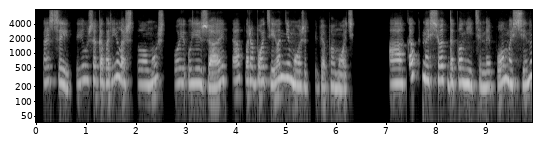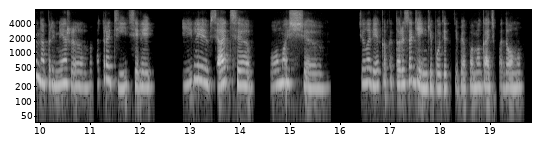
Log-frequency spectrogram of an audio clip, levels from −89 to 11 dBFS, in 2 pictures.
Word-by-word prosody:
Скажи, 250 -5 -1
ты 245 +3 -7
уже 270 -1 -3
говорила, 270 +3 0
что 230 -1 -3
муж 260 +7 -2 0.2
твой 245 +2 -6
уезжает, 235 - +4
да, 295 - -3
по - - -1
работе, 260 -1 -1
и 230 - 0
он 315 +1 +3
не 310 0 +3
может 210 -7 +2
тебе 195 -2 -6
помочь. 190 -3 -3 0.7
А 240 0 +3
как 305 +7 +1
насчёт 275 -2 +2
дополнительной 225 -4 +1
помощи? 235 +1 +2
Ну, 250 +9 +3
например, 235 -2 +2
э, 205 0 -3 0.2
от 230 +4 -17
родителей, 205 -6 -2 0.5
или 250 +3 0
взять, 230 +2 +4
э, 210 -2 +2 0.3
помощь, 235 +3 +2
э, 190 -2 -2 0.7
человека, 235 -3 -2
который 230 -3 0
за 260 +3 0
деньги 205 -6 +2
будет 185 -1 -3
тебе 185 - -6
помогать 195 - 0
по - - -11
дому? 195 0 -1
230 Hz, 125 wpm, -23 LUFS, 205-250 Hz, 0.7 s, уезжает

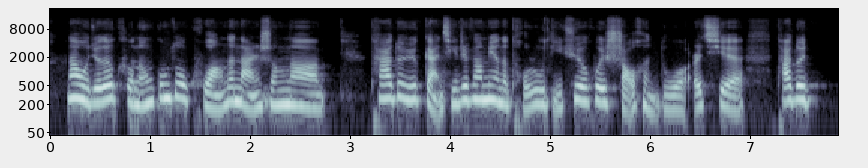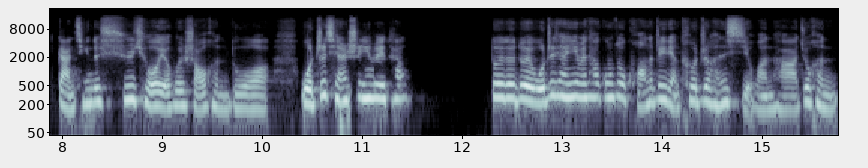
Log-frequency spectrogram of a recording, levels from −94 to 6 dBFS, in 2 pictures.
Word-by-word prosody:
那 275 -1 +5
我 245 - +4
觉 220 0 +3
得 250 +3 +6
可 245 -5 -5
能 200 +3 +1
工 270 +3 +1
作 280 -1 0
狂 185 - -2
的 235 +3 -1
男 175 -9 +1
生 205 0 -1
呢， 185 -4 -1 0.4
他 270 0 -1
对 280 -1 -1
于 255 - +1
感 250 - -2
情 210 0 -5
这 250 - +2
方 255 0 +2
面 255 -1 +4
的 210 - +1
投 165 -4 -8
入 205 +1 -1
的 205 -3 -9
确 245 +6 0
会 230 -1 +1
少 215 - -3
很 185 -6 -8
多， 155 -1 -5
而 170 - -2
且 175 -7 -3 0.3
他 235 +1 0
对 250 -2 +3 0.3
感 180 -7 -1
情 210 +4 -3
的 230 - +1
需 250 +3 0
求 200 -6 +2
也 175 - +3
会 195 +3 -2
少 165 -5 -4
很 175 -4 -7
多。 160 -2 -5 0.3
我 215 - +7
之 315 +10 +1
前 260 -6 +2
是 280 +3 -4
因 275 0 +7
为 265 -1 +5
他 260 +1 -5 0.8
对 285 -1 +4
对 275 - +5
对， 255 -2 +7
我 220 0 +6
之 310 - 0
前 290 -2 +4
因 295 - +3
为 280 - +3
他 285 0 0
工 285 0 -1
作 285 -1 -1
狂 180 -6 -6
的 220 - -2
这 260 - -1
一 - - +3
点 210 -8 -3
特 235 +7 -2
质 235 +1 0
很 205 +1 -1
喜 225 0 -2
欢 155 0 -7
他， 155 -3 -6
就 230 +5 0
很 180 -8 -5
225 Hz, 285 characters per minute, -18 LUFS, 185-255 Hz, 0.8 s, 我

